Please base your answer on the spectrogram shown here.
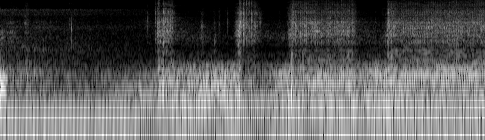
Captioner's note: impact drill whirring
